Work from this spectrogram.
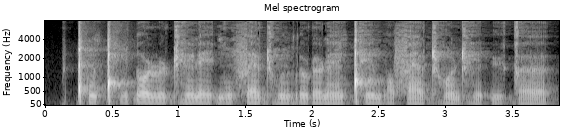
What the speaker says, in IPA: ǃʰ ũ ǃʰ i ɗ o ɭ y ɖʱ ẽ ɽ e ɡ ũ f ɛ ɖʱ ũ r u ɽ ɵ ɽ ɛ̃ ǃʰ ẽ b ɔ f æ ɖʱ ɔ̃ ɖʱ ẽ ʔ y ɡ œ

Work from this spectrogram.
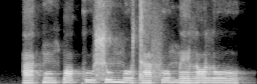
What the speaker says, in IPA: a˨ k͡p ũ˧ k͡p ɔ˦ k u˧ s u˦ m o˧ d a˧ f o˦ m ɛ˧ l ɔ˦ l o˦˨

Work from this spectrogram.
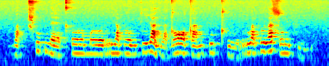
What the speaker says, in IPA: b a˨˩ k̚ t͡ɕʰ u˦˥ ʔ n ɛː˨˩ kʰ ɤː˧ m ɤː˧ r i˧ a̯ p l o˧ n k l i˥˩ a̯ j ɯ˨˩ a̯ d ɔː˥˩ t a˦˥ n k u˥˩ ʔ tʰ ɯː˨˩ r u˥˩ a̯ p l ɯ˦˥ a̯ s o˥˩ n f i˨˩ ʔ

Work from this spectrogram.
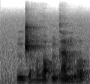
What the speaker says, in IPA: n d͡ʒ ɵ ɦ ʏ ðˤ ɵ ʔ ŋ ɡ a m b ɔ

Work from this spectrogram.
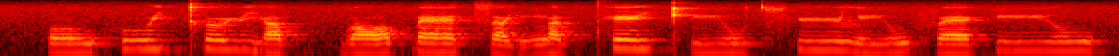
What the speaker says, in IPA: o˨ w h uː˥ j kʰ ɵ˥ ɥ j ɐ˨ p̚ ɪ˨ k̚ l ɔː˨˥ p̚ ɛː˨ t͡s ɐ˨˩ j ŋ ɐ˨ t̚ t̪ʰ e˥ j kʰ iː˨˧ w t͡sʰ yː˥ l iː˨˥ w f ɛː˨˧ k iː˥ w

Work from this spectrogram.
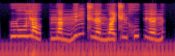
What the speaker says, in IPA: ɻ o˥ ʊ̯ l j ɑ˨ ʊ̯ | n̪ a˨˩ n n̪ i˥ ŋ t͡ɕ ɥ ɛ˨˩ n̪ w ä˧˥ t͡ɕ y˧ n x u˥ p j ɛ˨˩˦ n

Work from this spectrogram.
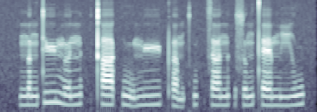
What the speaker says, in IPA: n̪ ɐ˨ ŋ t̪ yː˥ m ɵ˨˧ n | kʰ aː˧ k uː˨˩ m yː˨˧ pʰ ɐ˨˩ m kʷʰ ɪ˧ k̚ s ɐ˧ n | s ʊ˨˥ ŋ t̪ʰ ɛː˨˧ m iː˨˥ w

